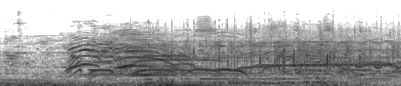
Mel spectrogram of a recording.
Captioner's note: crowd cheering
